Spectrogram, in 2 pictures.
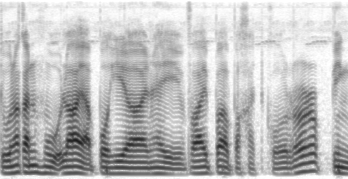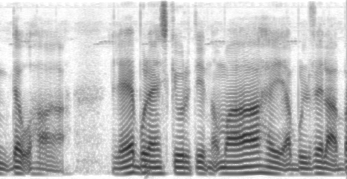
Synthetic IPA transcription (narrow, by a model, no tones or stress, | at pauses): t̪unakɐnm̥uʔlaːjapɔɦiəɛnɦejvajpapaxʰat̪̚kɔɾɔrpiŋdɛwʔɦaː | lɛbulajnsɛ̥kjuɾit̪inɔ̰maɦejabulvɛla̰b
